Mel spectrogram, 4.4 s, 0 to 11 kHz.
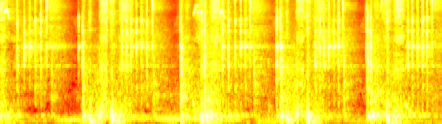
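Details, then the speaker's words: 1986 Honda CR250 two-stroke dirt bike, sat over five years, kickstarted before a compression test: strokes about once a second with light ratcheting clicks and no scrape or bind. Good spark, and it turns over freely and smoothly. "oh yeah wow we got good spark kicks over really smoothly too"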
